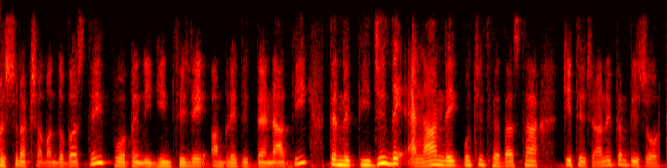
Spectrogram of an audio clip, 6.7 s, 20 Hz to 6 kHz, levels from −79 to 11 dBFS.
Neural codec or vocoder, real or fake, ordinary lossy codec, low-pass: codec, 16 kHz, 0.5 kbps, X-Codec, HuBERT features, trained on balanced general audio; fake; Opus, 16 kbps; 5.4 kHz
